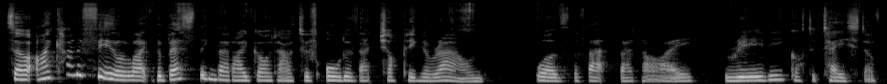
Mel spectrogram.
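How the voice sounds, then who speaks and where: A middle-aged woman from South Africa whose first language is Afrikaans, speaking as an interview guest and former school leader in a thoughtful, measured way, often pausing on fillers. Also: lowish voice, creaky, dark tone. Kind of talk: reflective interview storytelling.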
